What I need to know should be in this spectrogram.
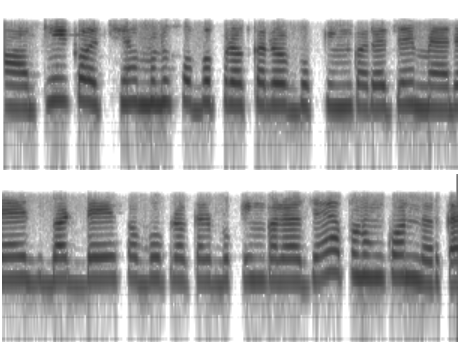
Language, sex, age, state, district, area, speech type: Odia, female, 18-30, Odisha, Koraput, urban, conversation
